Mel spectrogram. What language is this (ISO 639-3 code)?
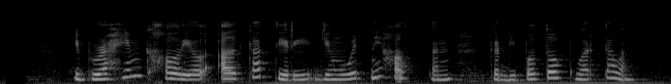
sun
